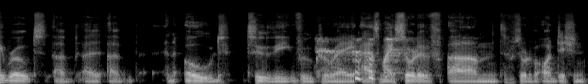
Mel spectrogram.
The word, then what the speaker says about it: Vieux Carré: So I'm a big fan of one called a Vieux Carré. That's the New Orleans mispronunciation of the French words.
